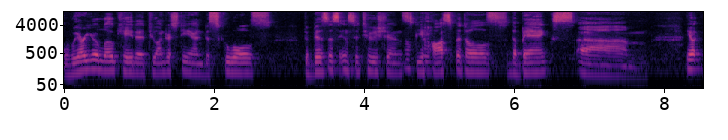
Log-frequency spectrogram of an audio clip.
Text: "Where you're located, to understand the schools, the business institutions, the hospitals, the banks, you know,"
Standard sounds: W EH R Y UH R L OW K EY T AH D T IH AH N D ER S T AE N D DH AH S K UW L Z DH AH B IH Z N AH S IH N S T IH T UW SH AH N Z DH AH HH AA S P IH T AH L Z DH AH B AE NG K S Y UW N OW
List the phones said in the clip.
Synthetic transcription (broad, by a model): W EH R Y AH R L OW K EY T AH D T IH AH N D ER S T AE N DH AH S K UW L Z DH AH B IH Z N AH S IH N S T IH T UW SH AH N Z DH AH HH AA S P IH T L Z DH AH B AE NG K S Y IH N OW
